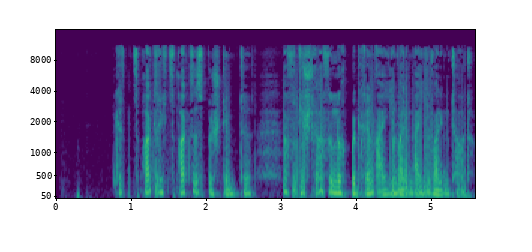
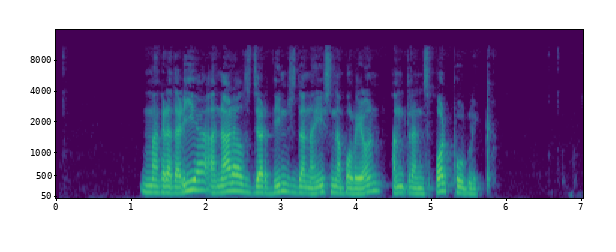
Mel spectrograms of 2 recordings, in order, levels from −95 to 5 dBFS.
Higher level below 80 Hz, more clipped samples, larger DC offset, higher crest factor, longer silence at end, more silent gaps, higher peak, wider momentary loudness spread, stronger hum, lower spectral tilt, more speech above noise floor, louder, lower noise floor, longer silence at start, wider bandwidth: first, -46 dBFS vs -68 dBFS; neither; neither; about the same, 22 dB vs 18 dB; second, 0.05 s vs 1.25 s; neither; about the same, -8 dBFS vs -8 dBFS; about the same, 9 LU vs 8 LU; neither; second, -5 dB/octave vs -7.5 dB/octave; second, 29 dB vs 59 dB; second, -29 LUFS vs -25 LUFS; second, -57 dBFS vs -83 dBFS; second, 0.3 s vs 1.15 s; about the same, 11.5 kHz vs 11 kHz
